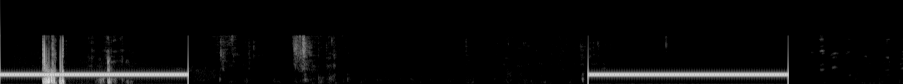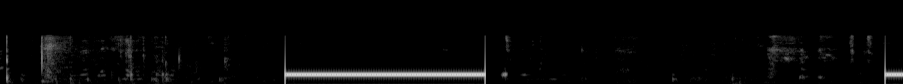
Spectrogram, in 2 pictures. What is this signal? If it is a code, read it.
Ringback tone (North America), 440 + 480 Hz.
